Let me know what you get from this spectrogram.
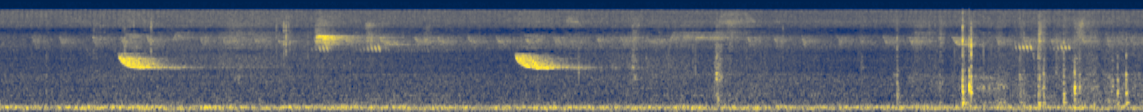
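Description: Faint outdoor ambience: a bird's short call, falling in pitch, repeated about every four seconds, over a soft background hiss, with a few faint ticks near the end.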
